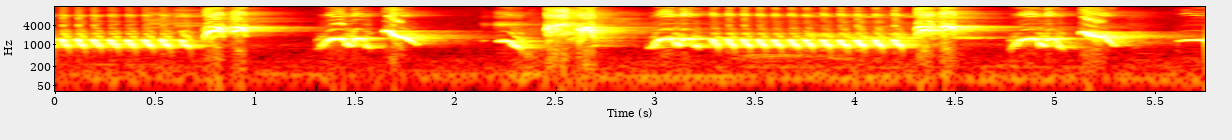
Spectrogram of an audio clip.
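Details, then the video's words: Lure recording of a white-rumped shama alternating rapid rattling trills with bright, rising whistled swoops and short harsh notes. "Pikat Suara Burung Murai Batu"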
